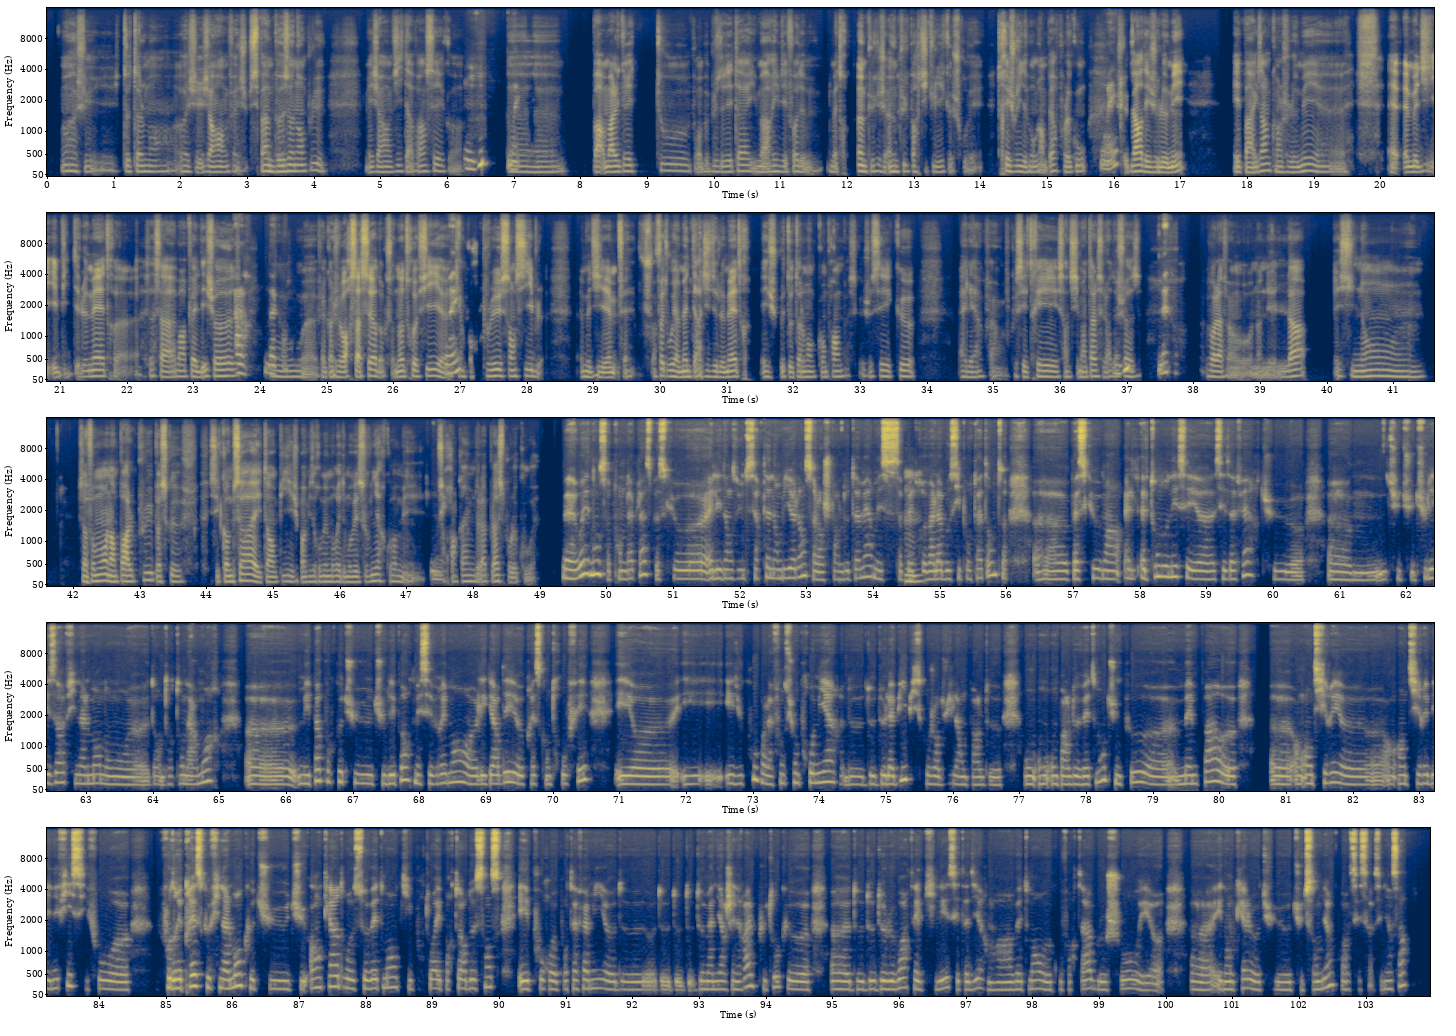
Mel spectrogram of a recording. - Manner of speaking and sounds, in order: stressed: "besoin"; drawn out: "Heu"; other background noise; teeth sucking; stressed: "plus"; exhale; tapping; drawn out: "hem"
- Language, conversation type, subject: French, advice, Comment trier et prioriser mes biens personnels efficacement ?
